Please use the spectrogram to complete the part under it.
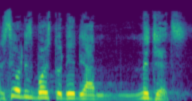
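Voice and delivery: ordinary talk, nothing marked

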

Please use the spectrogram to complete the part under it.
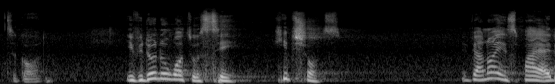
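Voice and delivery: ordinary talk

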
